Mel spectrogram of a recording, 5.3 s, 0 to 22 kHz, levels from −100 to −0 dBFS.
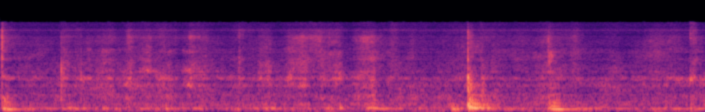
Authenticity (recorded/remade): remade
